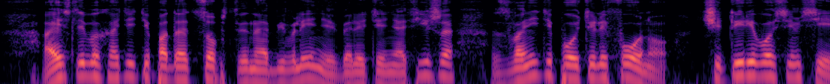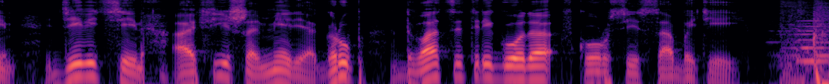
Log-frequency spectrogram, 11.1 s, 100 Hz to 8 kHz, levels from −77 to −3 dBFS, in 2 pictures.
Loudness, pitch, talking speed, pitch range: -34 LUFS, 130 Hz, 115 wpm, 100-145 Hz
